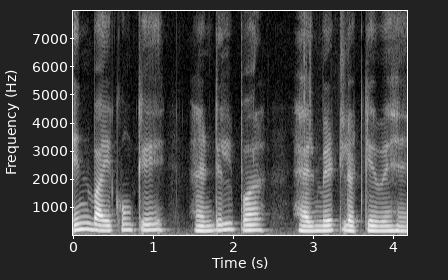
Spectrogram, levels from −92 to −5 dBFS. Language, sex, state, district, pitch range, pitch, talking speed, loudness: Hindi, female, Odisha, Nuapada, 170-200 Hz, 185 Hz, 130 wpm, -16 LUFS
